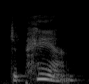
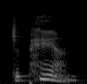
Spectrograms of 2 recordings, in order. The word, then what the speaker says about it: Japan: first syllable traveled traveled Japan has emphasis on the second syllable Japan Japan recently emphasis on the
